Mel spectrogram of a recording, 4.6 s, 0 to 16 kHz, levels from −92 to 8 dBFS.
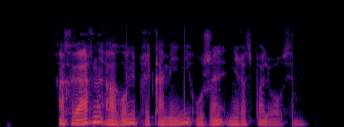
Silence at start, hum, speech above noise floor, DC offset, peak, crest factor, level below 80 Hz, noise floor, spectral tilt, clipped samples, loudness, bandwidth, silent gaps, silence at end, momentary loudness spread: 0.8 s; none; over 49 dB; under 0.1%; -20 dBFS; 22 dB; -56 dBFS; under -90 dBFS; -5.5 dB/octave; under 0.1%; -41 LUFS; 7.4 kHz; none; 0.5 s; 14 LU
